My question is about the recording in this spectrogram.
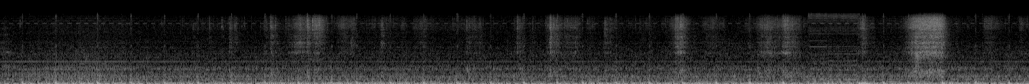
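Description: Hands handling a synthetic wig and its clip-on ponytails: scattered rustles and light knocks, the longest a little after nine seconds, over a steady low hum.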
